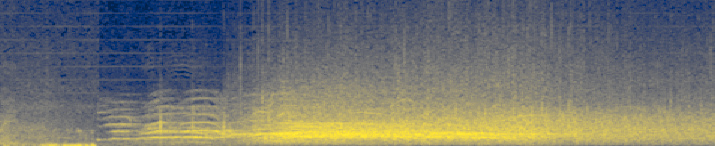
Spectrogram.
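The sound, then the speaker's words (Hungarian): A large crowd breaks into sustained applause and cheering to thank Pope Francis for his blessing, swelling into a loud, steady roar of clapping and voices that holds for several seconds, following a brief stretch of a sung or chanted Latin blessing. “A mai napon is tapssal és örömújongással köszönjük meg Ferenc pápának az áldását, a tanítását.”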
